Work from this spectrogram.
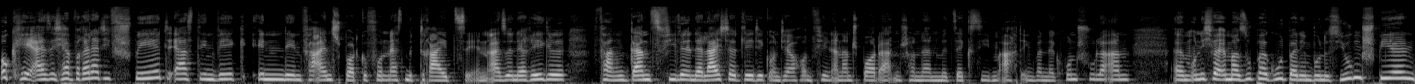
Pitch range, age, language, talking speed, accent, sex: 195-235 Hz, 20-39, German, 225 wpm, German, female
